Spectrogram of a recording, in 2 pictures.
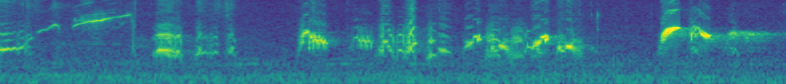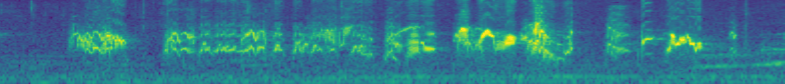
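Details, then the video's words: Red-whiskered bulbuls, caged decoy males calling as a wild bird approaches a trap, sing bright, rich bursts of warbled and chattered phrases, several overlapping in quick succession, with a few thin higher whistles between them. "Hai chú chào mào mồi so lo ché"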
